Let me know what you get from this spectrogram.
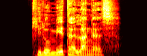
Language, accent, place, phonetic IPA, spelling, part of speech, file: German, Germany, Berlin, [kiloˈmeːtɐlaŋəs], kilometerlanges, adjective, De-kilometerlanges.ogg
- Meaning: strong/mixed nominative/accusative neuter singular of kilometerlang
